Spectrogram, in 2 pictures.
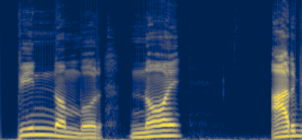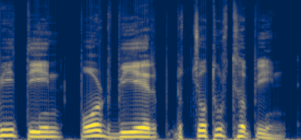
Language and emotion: Bengali, neutral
